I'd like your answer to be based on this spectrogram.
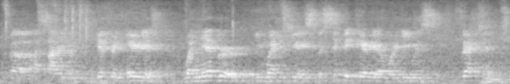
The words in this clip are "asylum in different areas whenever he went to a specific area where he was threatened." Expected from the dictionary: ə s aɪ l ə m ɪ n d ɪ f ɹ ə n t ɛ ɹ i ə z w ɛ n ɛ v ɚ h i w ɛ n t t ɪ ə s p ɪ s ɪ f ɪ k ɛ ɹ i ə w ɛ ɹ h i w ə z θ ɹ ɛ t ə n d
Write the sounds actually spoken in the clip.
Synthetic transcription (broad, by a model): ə s aɪ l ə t ɪ n d ɪ f ɹ ə n t ɛ ɹ i ə z w ɛ n ɛ v ɚ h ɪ w ɛ n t t ɪ ə s p ɪ s ɪ f ɪ k ɛ ɹ i ə w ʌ ɹ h i w ə z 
